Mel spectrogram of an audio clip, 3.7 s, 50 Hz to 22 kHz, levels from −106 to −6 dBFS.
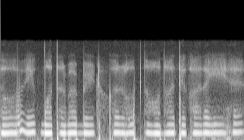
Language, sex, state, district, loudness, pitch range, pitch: Urdu, female, Bihar, Kishanganj, -17 LUFS, 200-205 Hz, 200 Hz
